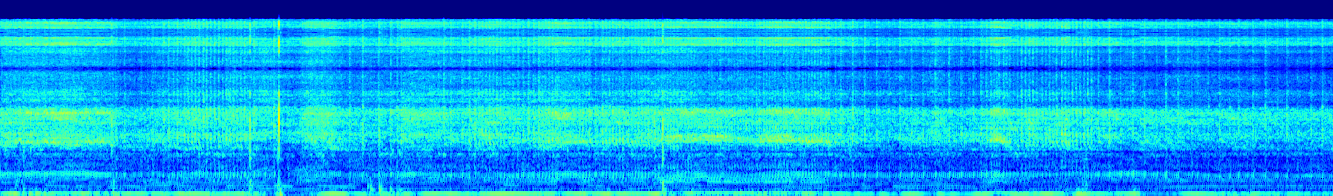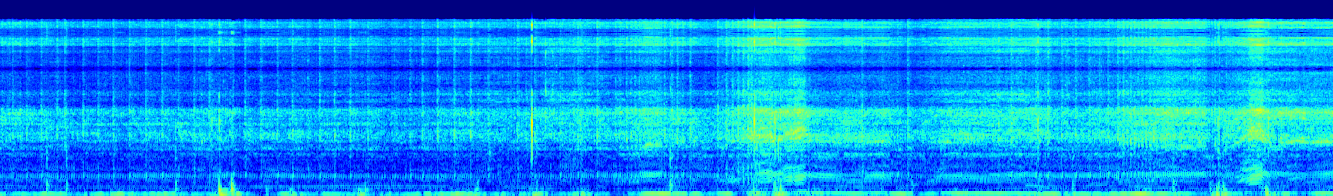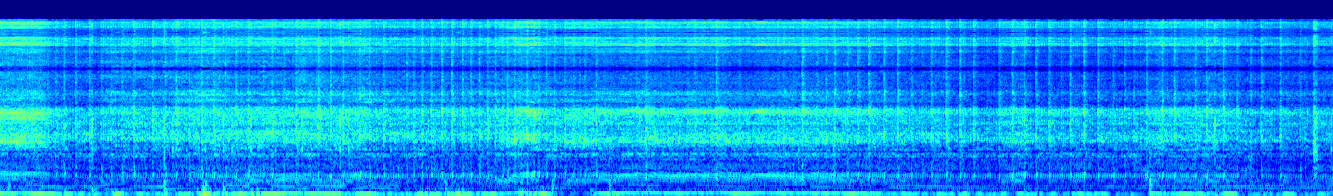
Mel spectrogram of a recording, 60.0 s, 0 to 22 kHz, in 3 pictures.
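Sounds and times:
dirt bike engine revving: 0.0s - 59.9s
bike knocking and clattering: 22.5s - 24.3s.

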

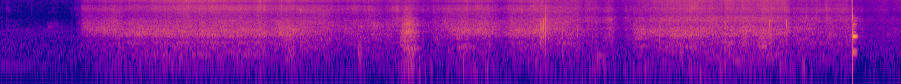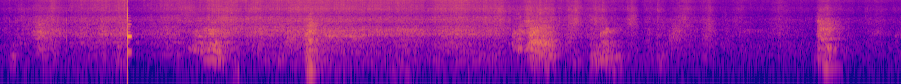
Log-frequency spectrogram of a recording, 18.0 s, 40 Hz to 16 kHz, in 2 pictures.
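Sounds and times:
hose spray hissing on plastic: 0.8s - 18.0s.

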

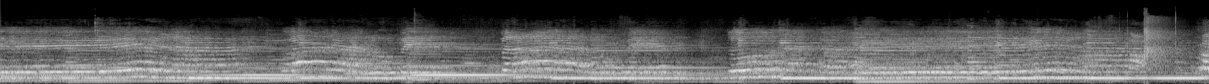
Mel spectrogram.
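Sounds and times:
children's choir singing: 0.0s - 12.0s
instrumental accompaniment: 0.0s - 12.0s
woman singing into microphone: 0.0s - 12.0s.

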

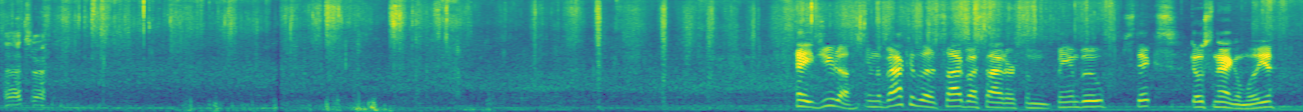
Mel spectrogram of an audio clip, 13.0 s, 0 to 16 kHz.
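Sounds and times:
footsteps on dry grass: 0.0s - 13.0s.

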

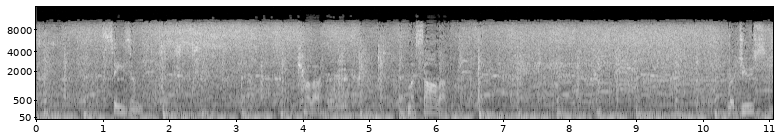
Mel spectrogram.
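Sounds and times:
background music with steady beat: 0.0s - 11.0s
mushrooms sizzling in frying pan: 0.5s - 5.6s.

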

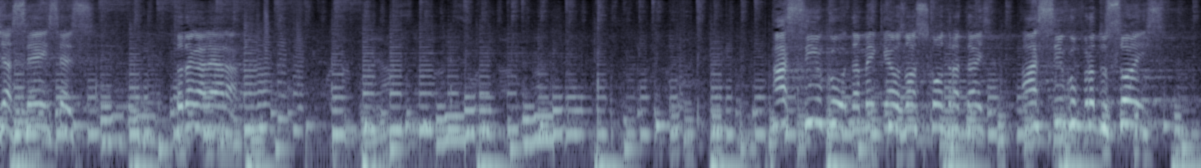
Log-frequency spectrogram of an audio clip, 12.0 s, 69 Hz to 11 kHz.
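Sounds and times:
bass guitar: 0.0s - 12.0s
guitar notes: 0.0s - 12.0s
steady drum beat: 0.0s - 12.0s.

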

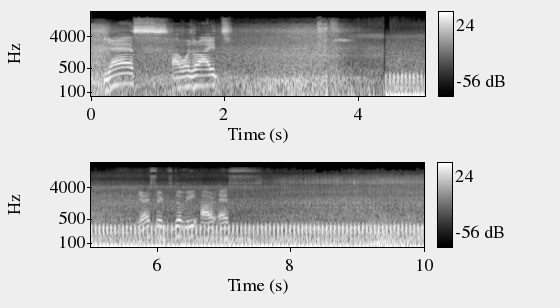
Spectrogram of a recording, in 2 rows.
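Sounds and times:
traffic rushing past: 0.0s - 10.0s
motorcycle engine running: 4.4s - 10.0s.

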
